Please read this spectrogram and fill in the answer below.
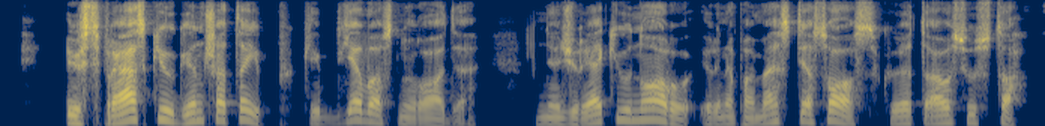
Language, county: Lithuanian, Vilnius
